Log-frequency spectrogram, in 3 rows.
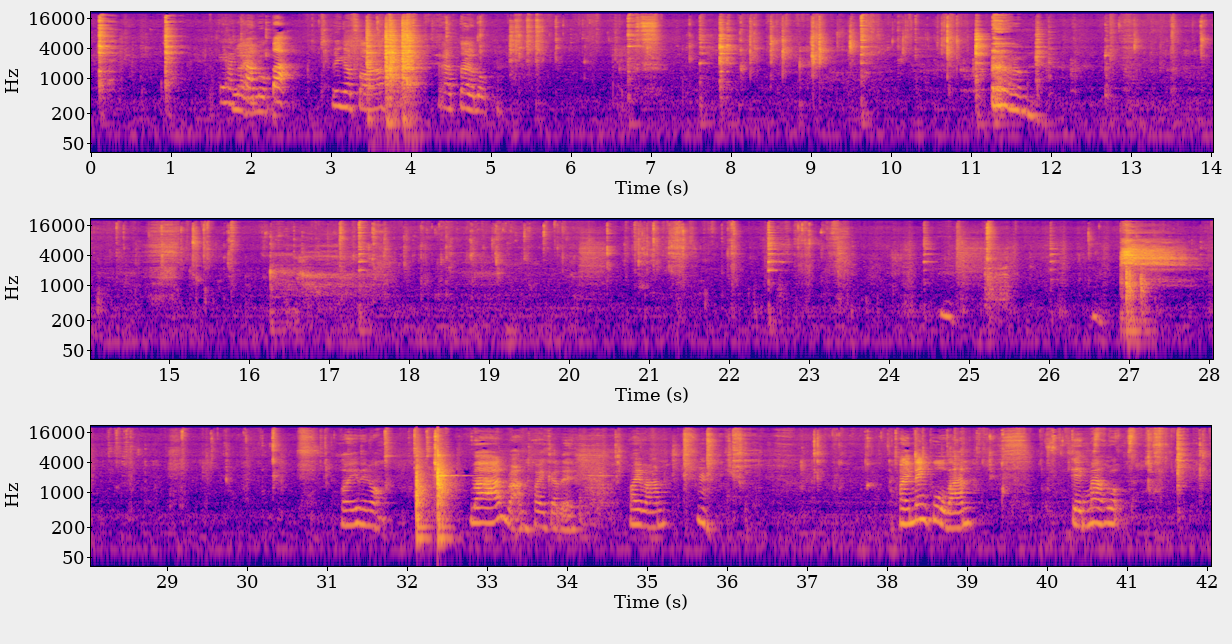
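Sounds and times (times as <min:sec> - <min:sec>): cutlery clinking on plates: 0:03.4 - 0:04.3.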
